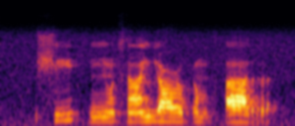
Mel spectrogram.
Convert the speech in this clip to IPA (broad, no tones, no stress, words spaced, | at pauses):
ʃi | ɲõsãʎɯ ʕuɠʌmt͡sʼar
